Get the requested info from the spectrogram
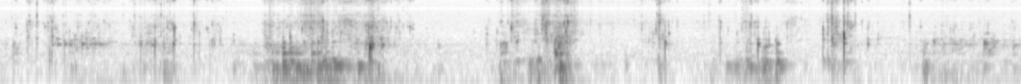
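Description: Seawater sloshing and splashing around a camera bobbing at the ocean surface, dipping under and breaking out of the water. The sound comes in several irregular bursts of splashing, the loudest a few seconds in.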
